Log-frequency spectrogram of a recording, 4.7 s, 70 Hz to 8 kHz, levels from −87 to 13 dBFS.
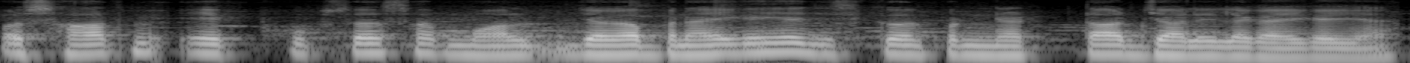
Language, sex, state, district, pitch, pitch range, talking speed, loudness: Hindi, male, Delhi, New Delhi, 135 Hz, 130-145 Hz, 240 wpm, -20 LUFS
